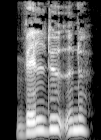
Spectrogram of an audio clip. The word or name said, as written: vellydende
